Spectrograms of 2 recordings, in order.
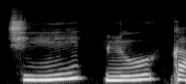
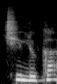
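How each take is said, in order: First: చీలుక with a long, stretched చీ; wrong long vowel. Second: చిలుక with a short, crisp చి; short vowel. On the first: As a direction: drag out the చీ in చీలుక slowly. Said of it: "చీలుక అంటామా". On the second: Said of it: "చిలుక అంటామా". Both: Shown as a demonstration.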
